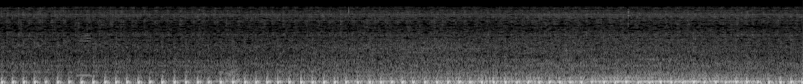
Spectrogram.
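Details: Honda Supra Fit motorcycle, which stalled when hot, had a heavy kick and a rough, crunchy sound, after the oil pump and its gears were cleaned: steady, even exhaust pulses at about three per second with no knock or rattle. Now smooth. Normal idle.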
